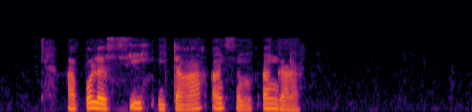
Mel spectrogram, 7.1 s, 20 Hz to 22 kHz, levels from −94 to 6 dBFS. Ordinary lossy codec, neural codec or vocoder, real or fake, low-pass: MP3, 48 kbps; none; real; 5.4 kHz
